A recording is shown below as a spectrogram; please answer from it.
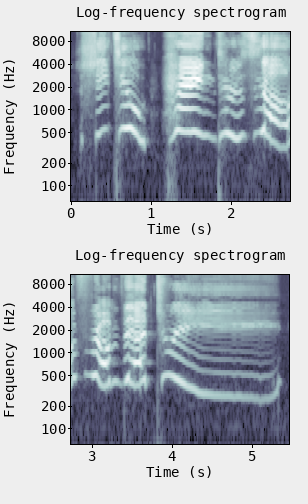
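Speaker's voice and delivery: high, hammed-up weeping voice of a grieving neighbor; a neighbor crying over a tree, mock sobbing high voice. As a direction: squeeze out a tearful high wail as the bereaved man. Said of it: "why are you crying today".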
